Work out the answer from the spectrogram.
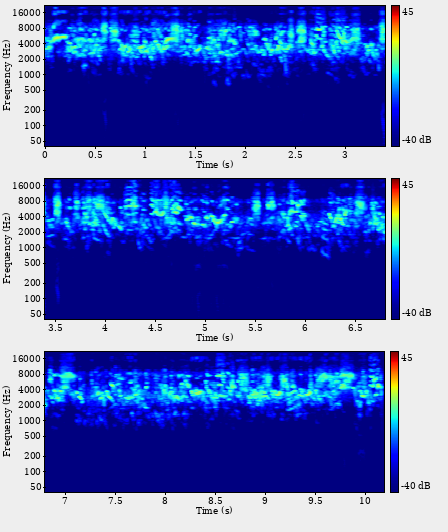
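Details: Steady high-pitched twittering from a breeding pair of budgerigars runs the whole way through, busy, scratchy chirps layered thickly without a break.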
